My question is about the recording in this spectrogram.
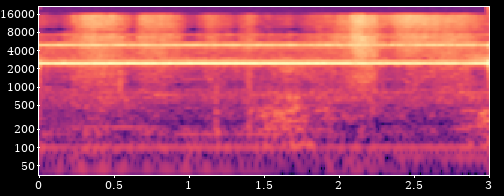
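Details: Tiger JPX-A100 rice cooker fitted with a wrong-voltage protection circuit: a steady high-pitched buzzer sounds continuously as the anti-wrong-plug alarm trips when 220V AC mains is applied.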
